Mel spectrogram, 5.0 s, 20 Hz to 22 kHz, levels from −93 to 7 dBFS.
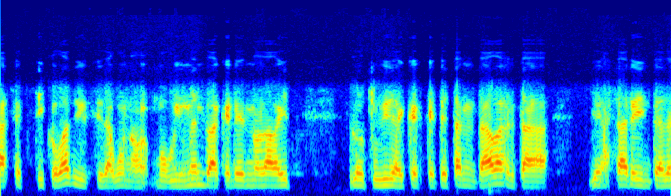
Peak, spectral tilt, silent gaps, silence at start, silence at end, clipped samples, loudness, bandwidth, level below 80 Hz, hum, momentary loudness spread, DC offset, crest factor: -2 dBFS; -2.5 dB/octave; none; 0 s; 0 s; under 0.1%; -21 LUFS; 7.4 kHz; -88 dBFS; none; 9 LU; under 0.1%; 20 dB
